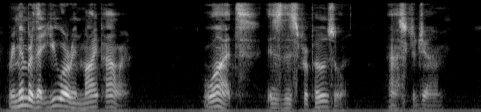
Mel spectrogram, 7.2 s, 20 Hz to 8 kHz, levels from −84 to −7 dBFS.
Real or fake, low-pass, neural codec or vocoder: real; 7.2 kHz; none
